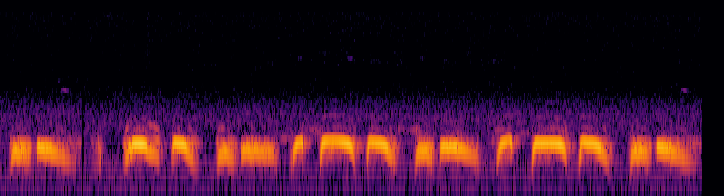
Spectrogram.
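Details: Rhythmic low cooing of a wild common wood pigeon, a forest bird: hoarse, rounded hoots in a repeating pattern of long and short notes, about eleven seconds of steady calling with nothing else audible.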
